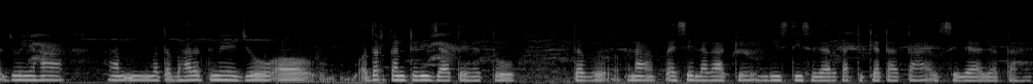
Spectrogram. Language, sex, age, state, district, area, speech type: Urdu, female, 30-45, Bihar, Khagaria, rural, spontaneous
